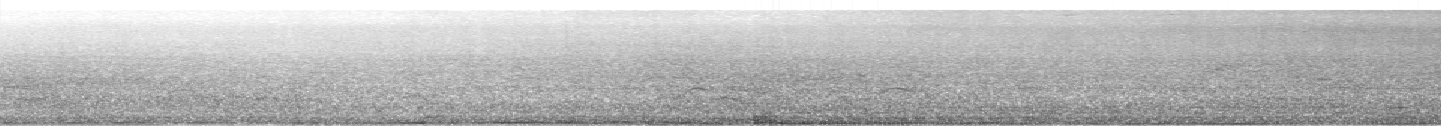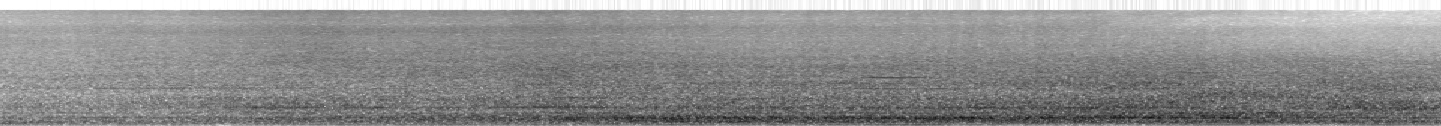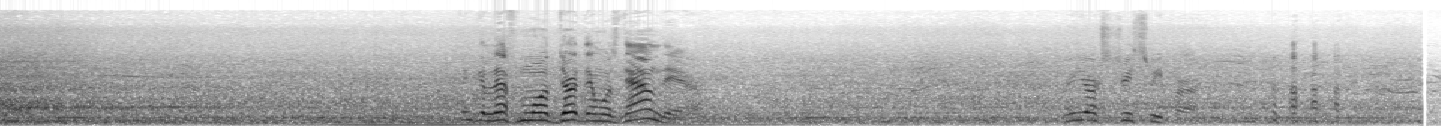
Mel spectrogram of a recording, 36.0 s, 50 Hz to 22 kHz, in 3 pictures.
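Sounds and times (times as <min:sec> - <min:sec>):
street sweeper engine: 0:00.0 - 0:36.0
sweeper brushes spinning: 0:06.8 - 0:26.6.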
